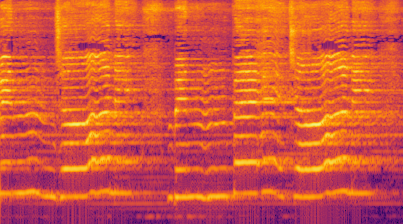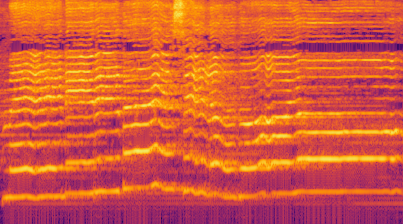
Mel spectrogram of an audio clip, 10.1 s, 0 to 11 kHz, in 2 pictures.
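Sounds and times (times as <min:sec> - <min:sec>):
woman singing softly: 0:00.0 - 0:10.0.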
